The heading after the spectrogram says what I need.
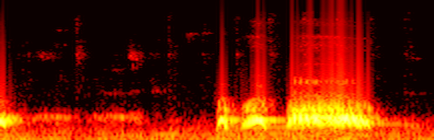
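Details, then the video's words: Lure call of a spotted dove, used to draw replies from other doves; after a faint low coo, a quick double coo leads into one long, steady, low hooting note. "suara pancingan DERKUKU paling di sukai derkuku lain..sekali dengar langsung respon gacor"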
